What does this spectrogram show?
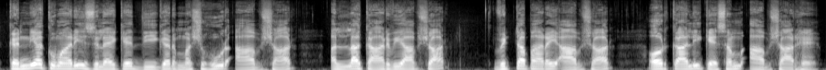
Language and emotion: Urdu, neutral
